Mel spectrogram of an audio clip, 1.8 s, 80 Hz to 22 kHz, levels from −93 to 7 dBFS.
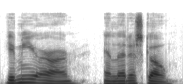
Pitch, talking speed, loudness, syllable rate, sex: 125 Hz, 260 wpm, -15 LUFS, 5.4 syllables/s, male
